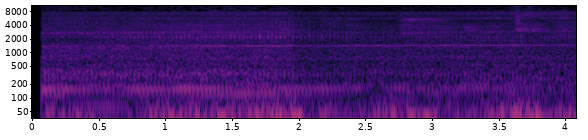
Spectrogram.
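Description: Outdoor ambience with the steady rumble of a motor vehicle running nearby. Its low engine hum fades about halfway through, under a faint steady high-pitched tone.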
